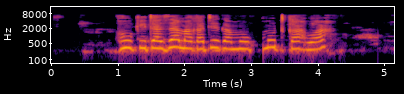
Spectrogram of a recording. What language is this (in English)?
Swahili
